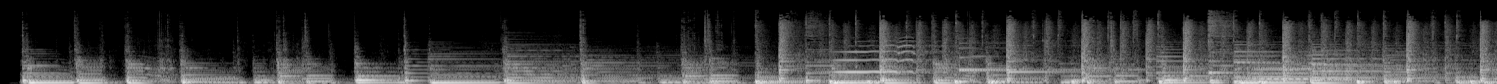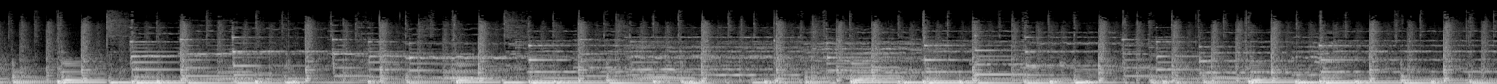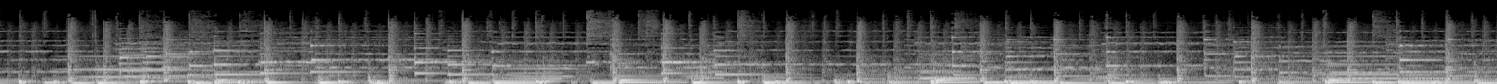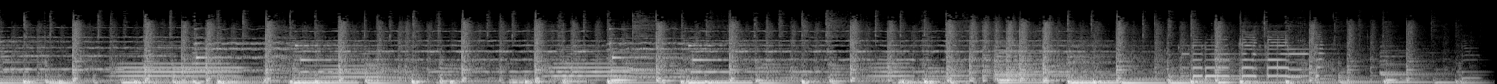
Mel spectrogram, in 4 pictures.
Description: keyboards
guitar
drums
bass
